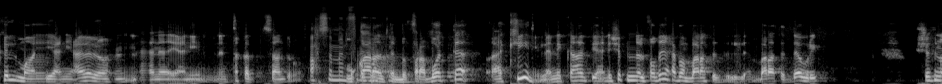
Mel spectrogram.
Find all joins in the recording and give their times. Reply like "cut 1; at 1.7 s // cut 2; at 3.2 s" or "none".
cut 1; at 3.0 s // cut 2; at 5.3 s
